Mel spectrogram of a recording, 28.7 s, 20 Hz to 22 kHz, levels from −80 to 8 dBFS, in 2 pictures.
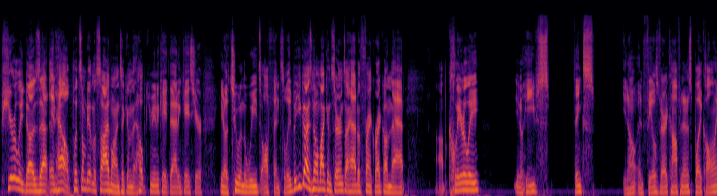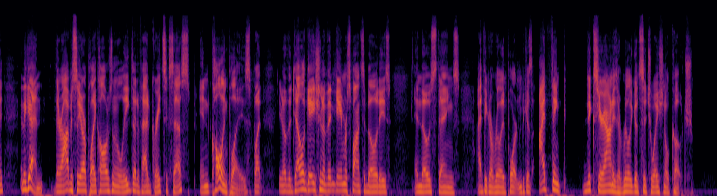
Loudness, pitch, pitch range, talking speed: -23 LUFS, 120 Hz, 110-135 Hz, 205 wpm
